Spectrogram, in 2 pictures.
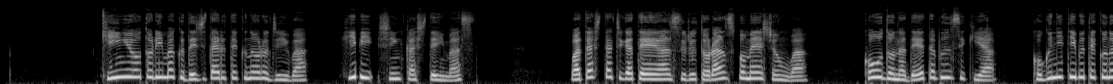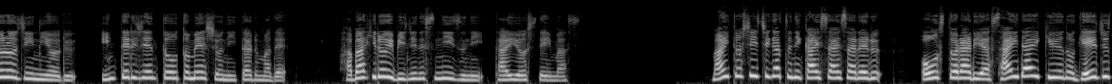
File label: Japanese Voice Over, Female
